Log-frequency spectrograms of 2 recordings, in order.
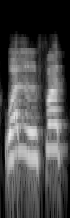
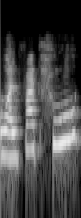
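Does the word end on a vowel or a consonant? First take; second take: consonant; vowel. First: The word ends abruptly on the final consonant. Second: The word ends with a short final vowel. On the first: The reader stops at this word. "kalau kita nak berhenti wal fath" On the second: The word is read as written, without stopping. "Kita nampak wal fathu"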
